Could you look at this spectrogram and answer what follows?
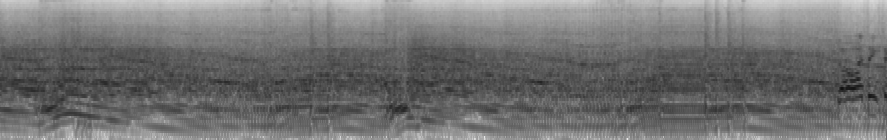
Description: This time it is back firing with the throttle just cracked open. While I am assuming this is yet another low speed jet issue... it is possible this is being caused by a low voltage condition.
